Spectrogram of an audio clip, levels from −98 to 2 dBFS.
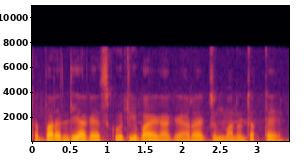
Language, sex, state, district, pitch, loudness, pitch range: Chakma, male, Tripura, West Tripura, 105 Hz, -21 LUFS, 100-105 Hz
